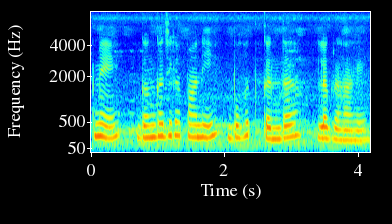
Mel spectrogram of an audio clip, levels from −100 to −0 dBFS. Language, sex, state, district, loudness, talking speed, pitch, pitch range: Hindi, female, Uttar Pradesh, Varanasi, -30 LUFS, 145 wpm, 215 Hz, 205-235 Hz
